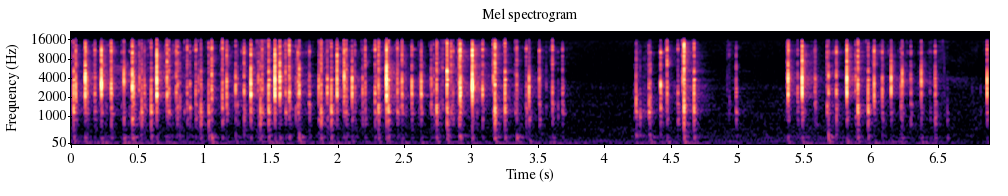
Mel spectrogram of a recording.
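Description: A 60% Fusion60 mechanical keyboard with a brass plate, plastic keycaps and FFFF switches is typed on continuously with the fingertips of both hands. The keystrokes are quick, bright clacks that die away almost instantly, centered around 2.9 kHz with little low end. A dense run of typing lasts about 3.7 seconds, then a short pause, a brief burst, another pause, and a final stretch of typing.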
